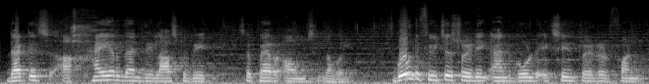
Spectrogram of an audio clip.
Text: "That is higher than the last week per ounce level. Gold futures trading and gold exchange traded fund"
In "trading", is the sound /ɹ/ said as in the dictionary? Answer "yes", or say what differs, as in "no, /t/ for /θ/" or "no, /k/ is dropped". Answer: yes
